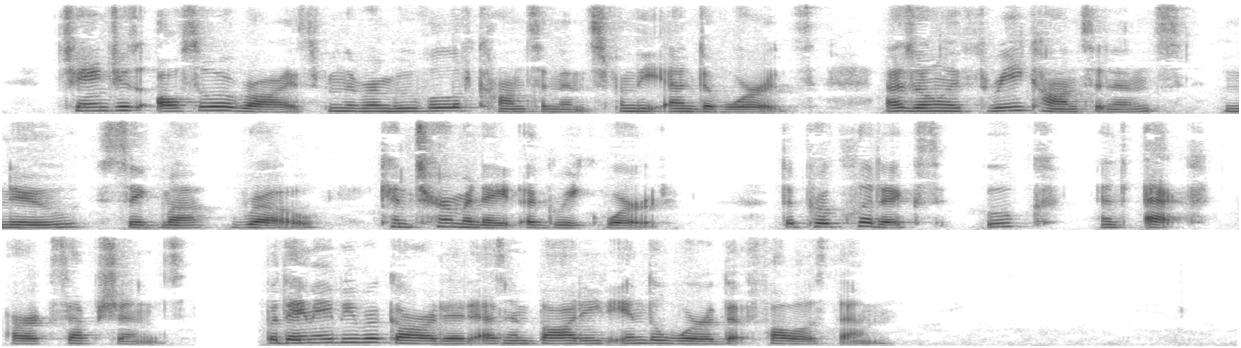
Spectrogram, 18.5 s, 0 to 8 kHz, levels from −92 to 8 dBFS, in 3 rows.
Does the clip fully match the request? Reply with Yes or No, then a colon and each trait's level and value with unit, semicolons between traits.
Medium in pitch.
No: high, 205 Hz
